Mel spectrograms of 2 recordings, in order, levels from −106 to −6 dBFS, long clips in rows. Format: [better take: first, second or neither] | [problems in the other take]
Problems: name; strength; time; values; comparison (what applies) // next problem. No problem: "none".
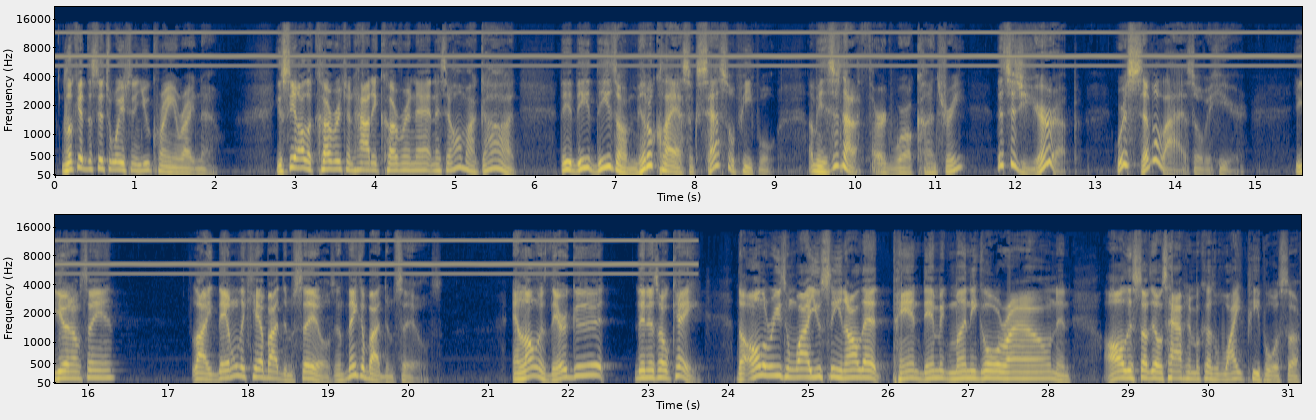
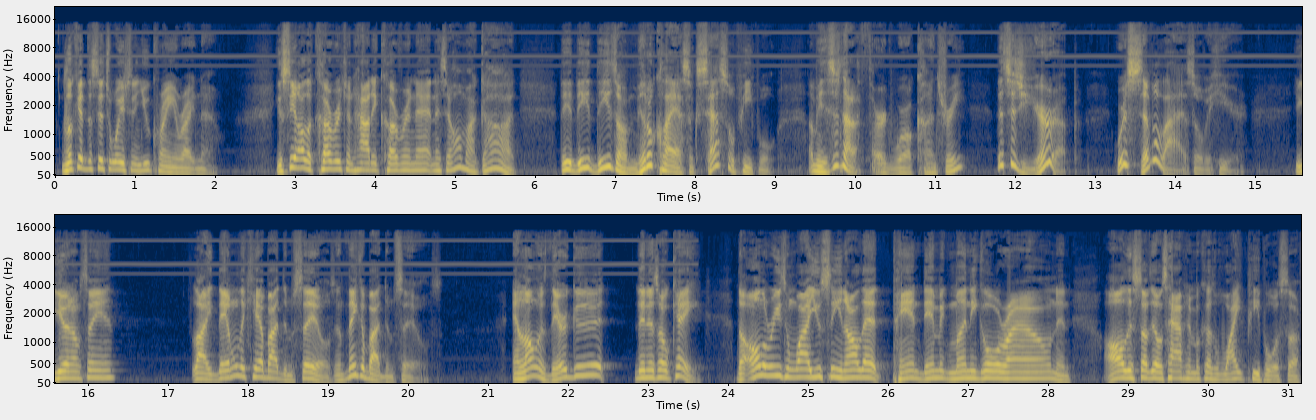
second | high-pitched whine; loud; until 24 s; 6.5 kHz, 9 dB below the speech; faint in the second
